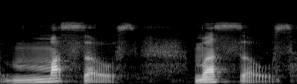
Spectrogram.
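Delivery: MUSCLES stretched as muss-ols; slow pronunciation demo. Shown as a demonstration. Teacher marking up the word, slow pronunciation demo. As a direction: model MUSCLES in two slow syllables, lengthened m. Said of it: "再看老师再标一次".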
